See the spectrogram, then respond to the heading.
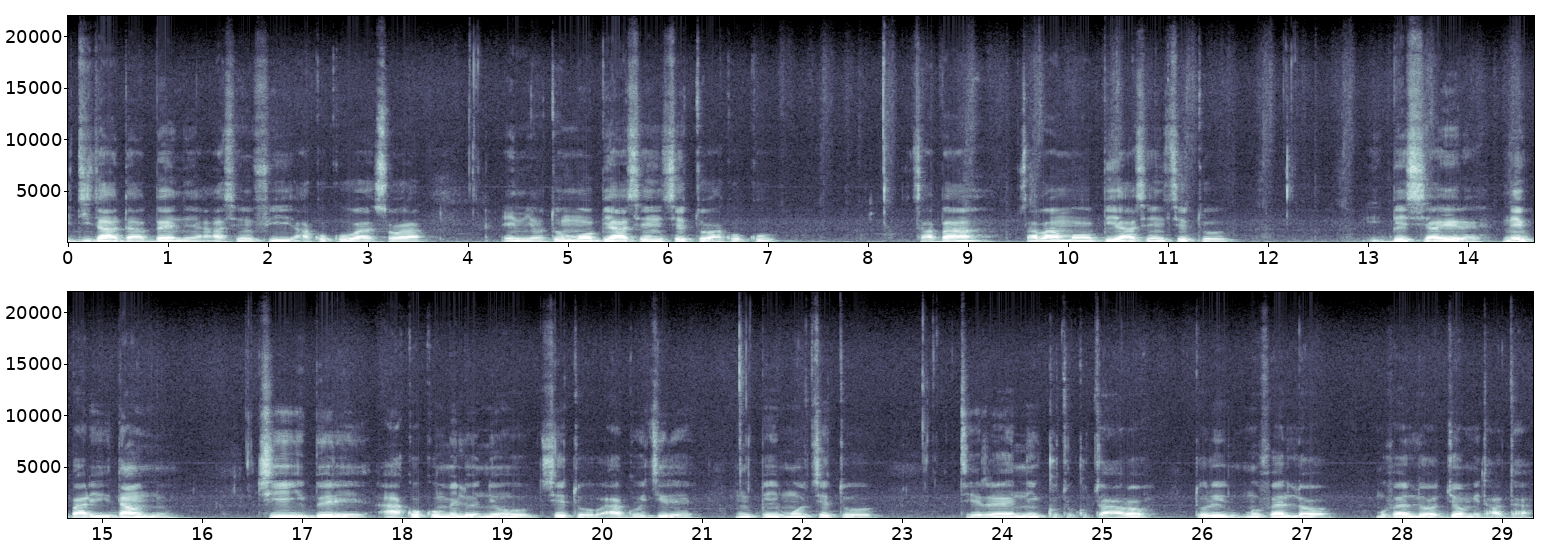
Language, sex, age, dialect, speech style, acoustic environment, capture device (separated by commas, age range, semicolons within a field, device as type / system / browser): Yoruba, male, 25-34, Nigeria - Lagos Yoruba, excited, nature, desktop / Windows / Chrome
